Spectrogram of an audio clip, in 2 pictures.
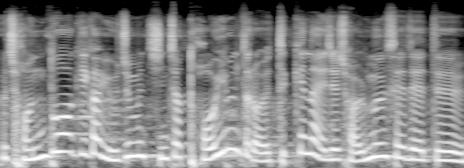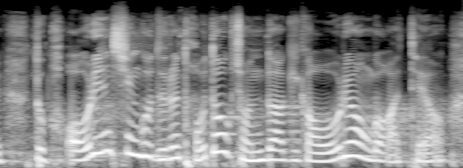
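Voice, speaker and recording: This woman talks at a fairly quick pace with hardly any pauses, her fairly high pitch making very wide swings in an animated tone while her loudness stays very even over noticeable background noise. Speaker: pastor's wife, guest preacher. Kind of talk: sermon. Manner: casual.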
